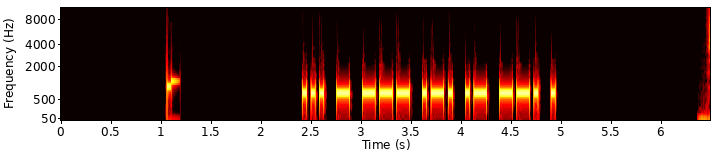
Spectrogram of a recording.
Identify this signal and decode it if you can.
Morse code, heard as a keyed tone, about 27 wpm, 700 Hz. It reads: STORAGE
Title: Seven Letter Words - 28wpm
